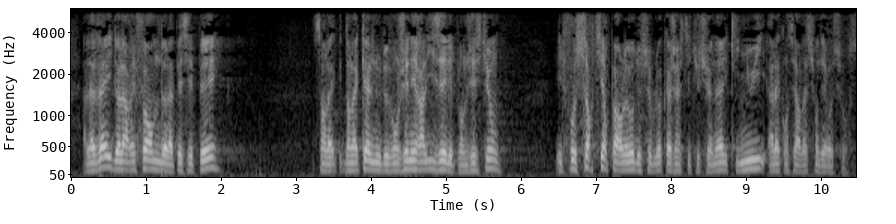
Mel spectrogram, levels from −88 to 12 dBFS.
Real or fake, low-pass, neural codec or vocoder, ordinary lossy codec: real; 5.4 kHz; none; none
